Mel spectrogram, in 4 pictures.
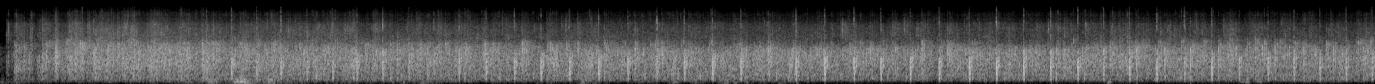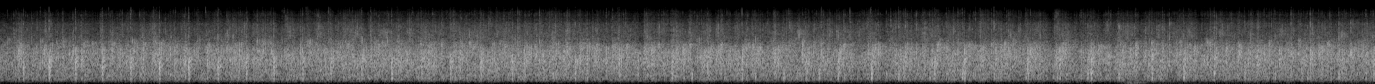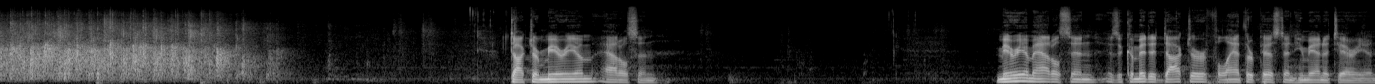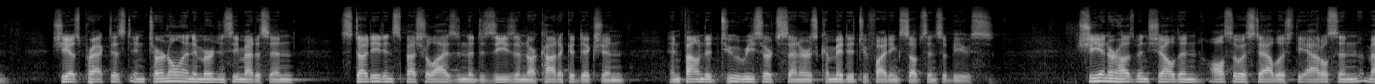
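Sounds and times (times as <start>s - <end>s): audience applauding: 0.0s - 31.0s.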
